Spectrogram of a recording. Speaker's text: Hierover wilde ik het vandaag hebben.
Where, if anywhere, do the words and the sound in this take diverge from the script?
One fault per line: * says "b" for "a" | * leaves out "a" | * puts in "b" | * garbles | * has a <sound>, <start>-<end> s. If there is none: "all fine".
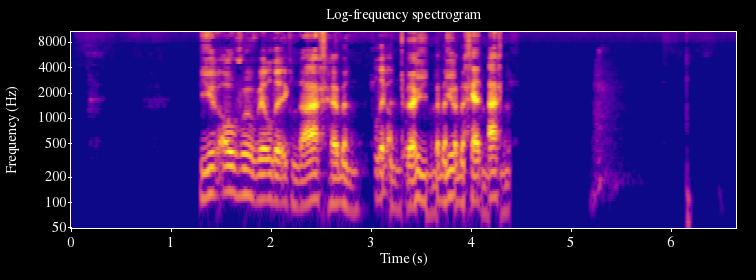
* leaves out "het"
* garbles
* has a whoosh, 5.2-5.9 s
